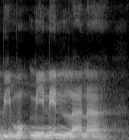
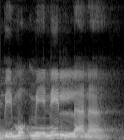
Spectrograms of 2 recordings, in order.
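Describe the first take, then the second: First: A clear n is heard before the l. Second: The n merges fully into the following l. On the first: The speaker calls it wrong. "jangan bi mu'minin lana" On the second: The speaker calls it right. "tapi bi mu'minil lana"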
